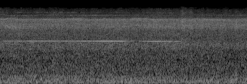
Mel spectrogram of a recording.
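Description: Steady rushing of a shallow river flowing over rocks, an even hiss with no rises or breaks.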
